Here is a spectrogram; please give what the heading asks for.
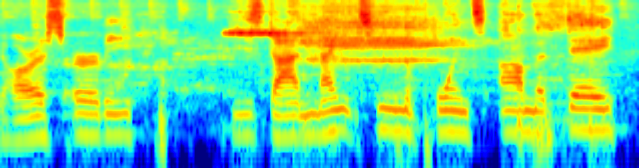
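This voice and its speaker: A man calling live basketball play-by-play for radio, an excitable announcer whose voice climbs toward shouting on big plays. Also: mid-range voice, measured pace, music in the background. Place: courtside in a school gym. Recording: clear gym noise behind the voice. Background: gymnasium ambience.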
